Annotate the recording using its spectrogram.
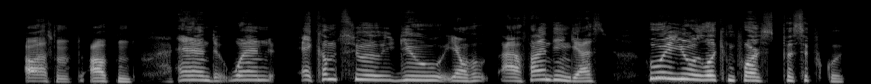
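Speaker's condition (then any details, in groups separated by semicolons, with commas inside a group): Cerebral palsy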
